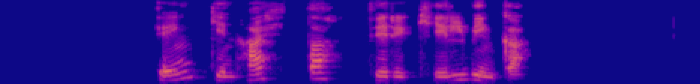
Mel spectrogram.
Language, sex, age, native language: Icelandic, female, 50-59, Icelandic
